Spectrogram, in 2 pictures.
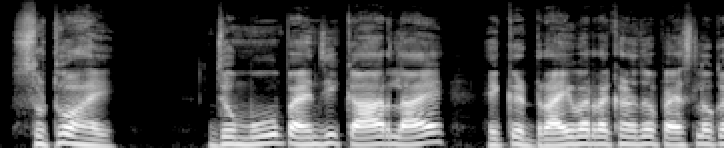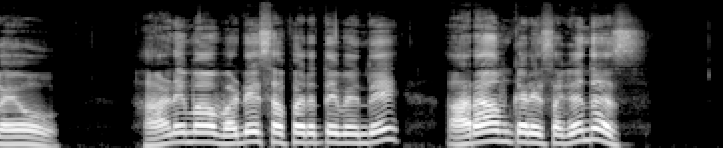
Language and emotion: Sindhi, happy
